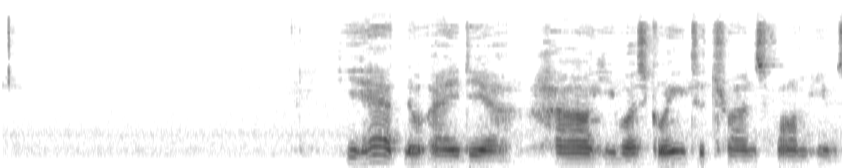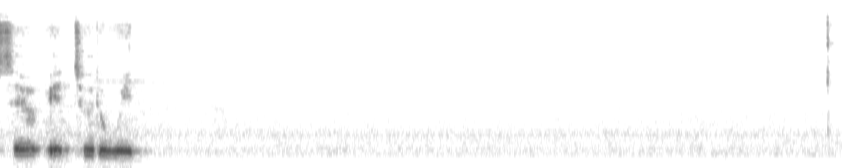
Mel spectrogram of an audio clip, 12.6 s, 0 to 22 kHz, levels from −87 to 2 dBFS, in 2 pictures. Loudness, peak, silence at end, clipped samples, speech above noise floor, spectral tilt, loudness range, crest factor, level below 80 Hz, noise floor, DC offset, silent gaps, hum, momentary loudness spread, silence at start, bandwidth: -34 LUFS; -16 dBFS; 5.3 s; under 0.1%; 43 dB; -0.5 dB/octave; 8 LU; 22 dB; under -90 dBFS; -77 dBFS; under 0.1%; none; none; 7 LU; 2.6 s; 15 kHz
